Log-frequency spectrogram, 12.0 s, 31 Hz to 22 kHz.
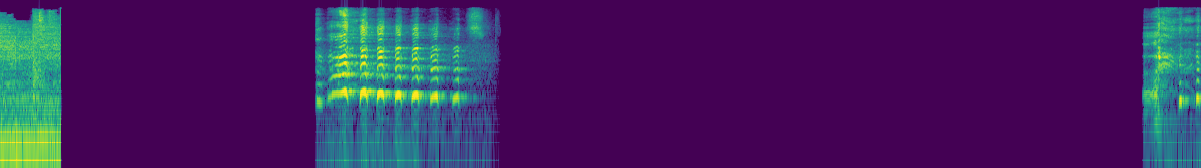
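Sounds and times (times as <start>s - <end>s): man laughing high-pitched: 3.2s - 4.9s, 11.4s - 12.0s.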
